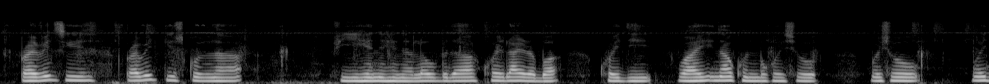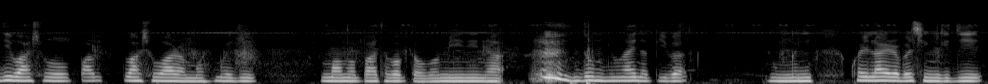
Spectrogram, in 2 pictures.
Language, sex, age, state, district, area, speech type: Manipuri, male, 18-30, Manipur, Chandel, rural, spontaneous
